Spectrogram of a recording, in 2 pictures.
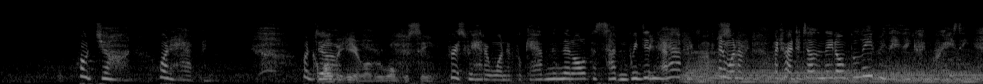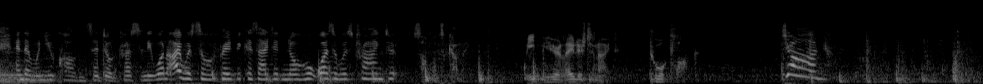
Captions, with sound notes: Oh, John, what happened? Oh, darling. Come over here where we won't be seen. First we had a wonderful cabin, and then we didn't have it. When I try to tell them, they don't believe me. They think I'm crazy. When you called and said don't trust anyone- I was so afraid. I didn't know who it was that was trying to- - [Footsteps] - Someone's coming. Meet me here later tonight- 2:00. John!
